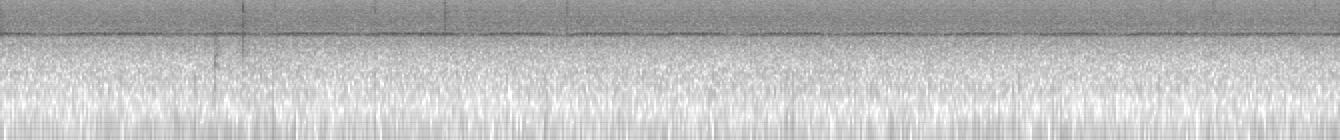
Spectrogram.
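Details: Autumn insects singing in a garden where a campfire burns low: a high, shrill trill pulses in short, fairly even bursts about twice a second, over soft background rumble, possibly distant traffic.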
